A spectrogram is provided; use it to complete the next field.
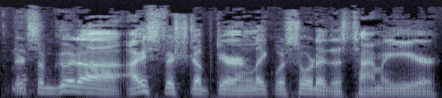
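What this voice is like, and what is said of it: Put-on Wisconsin accent, older female voice. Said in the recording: “the Wisconsin accent ... That's pretty good. ... You sounded 40 years older, but that was good. ... And female. ... 67-year-old female. That was good.”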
